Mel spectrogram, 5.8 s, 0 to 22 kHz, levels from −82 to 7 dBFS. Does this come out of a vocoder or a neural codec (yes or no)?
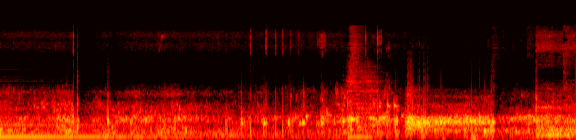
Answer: no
